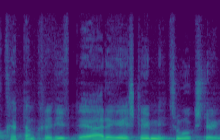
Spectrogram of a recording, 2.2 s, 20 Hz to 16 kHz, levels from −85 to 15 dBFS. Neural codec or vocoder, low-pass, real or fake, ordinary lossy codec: codec, 44.1 kHz, 2.6 kbps, DAC; 14.4 kHz; fake; none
